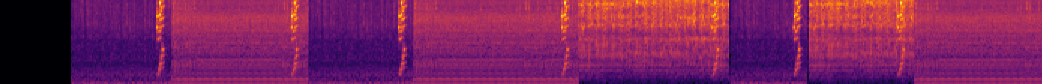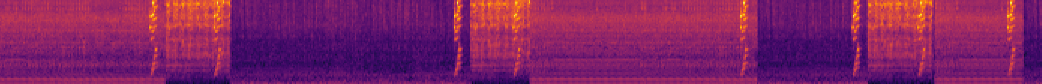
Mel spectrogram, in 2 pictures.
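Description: A motor engine hums steadily, its tone shifting now and then.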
